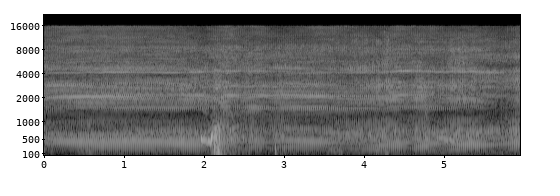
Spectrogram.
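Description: Cordless electric sheep-shearing handpiece running steadily with an even motor whine as it cuts through the wool of a Texel ram. A brief sound sliding down in pitch about two seconds in.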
